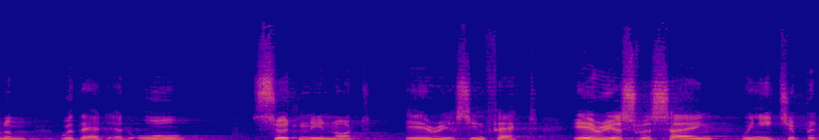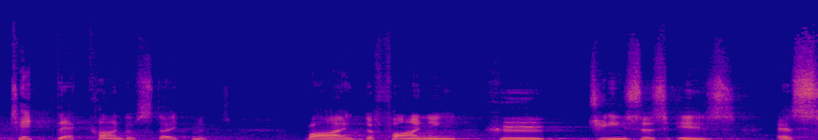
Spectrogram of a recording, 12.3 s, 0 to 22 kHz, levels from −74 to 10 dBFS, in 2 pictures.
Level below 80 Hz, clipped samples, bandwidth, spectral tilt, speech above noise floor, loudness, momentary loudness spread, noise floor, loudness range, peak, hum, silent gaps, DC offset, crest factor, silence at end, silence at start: -72 dBFS; under 0.1%; 18.5 kHz; -3 dB/octave; 30 dB; -30 LUFS; 12 LU; -60 dBFS; 5 LU; -12 dBFS; none; none; under 0.1%; 20 dB; 0 s; 0 s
